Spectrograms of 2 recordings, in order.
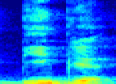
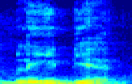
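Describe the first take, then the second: First: The l comes right after the second b. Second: The l comes right after the first b. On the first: The speaker calls it right. "a forma correta" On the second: The speaker calls it wrong. "elas estão é, erradas"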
